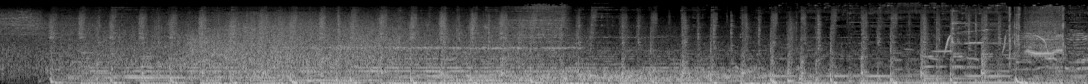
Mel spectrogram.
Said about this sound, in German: Einmal noch durchschneiden die Rückenflossen das Wasser, dann fährt das Versorgungsschiff einer Lachsfarm vorbei und die Delfine, sie tauchen ab.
